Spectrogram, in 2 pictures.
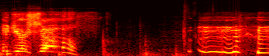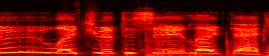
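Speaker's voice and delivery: high laughing yell, stretched out; laughing shout. Real, not acted. Friend shouting at the game while laughing. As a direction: shriek it through laughter.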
